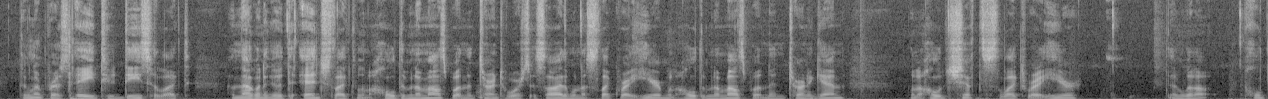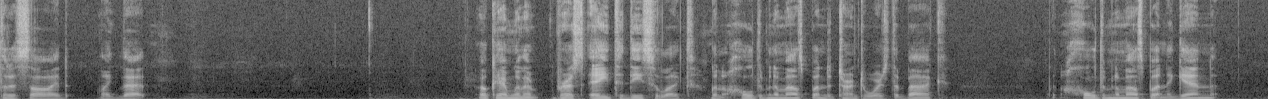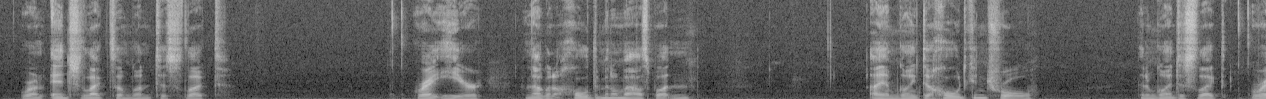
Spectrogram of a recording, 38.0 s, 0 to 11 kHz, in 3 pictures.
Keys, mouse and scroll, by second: 0.7 a, 5.8 click, 16.5 click, 18.1 a, 29.3 click, 29.5 click, 30.8 click.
